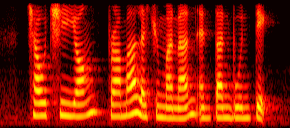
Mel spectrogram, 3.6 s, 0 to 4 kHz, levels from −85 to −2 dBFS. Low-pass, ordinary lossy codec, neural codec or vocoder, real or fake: 3.6 kHz; none; none; real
